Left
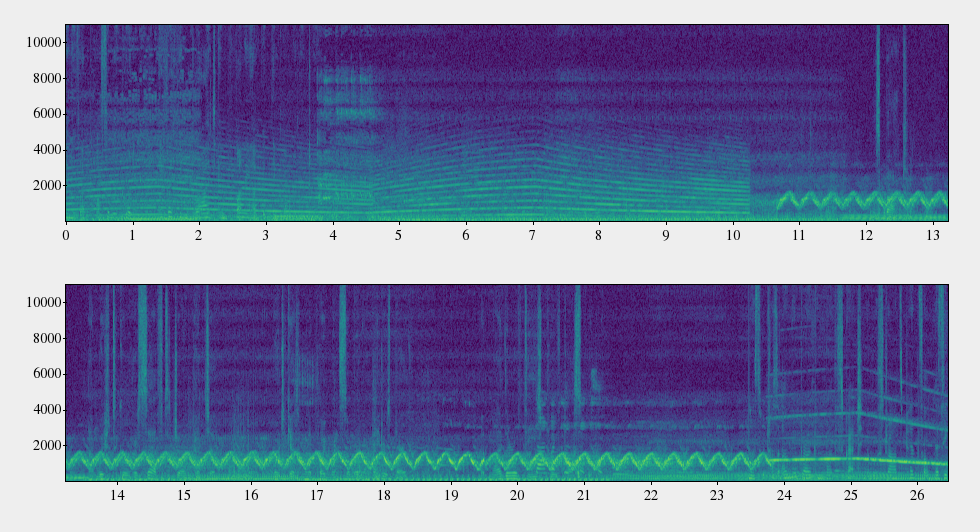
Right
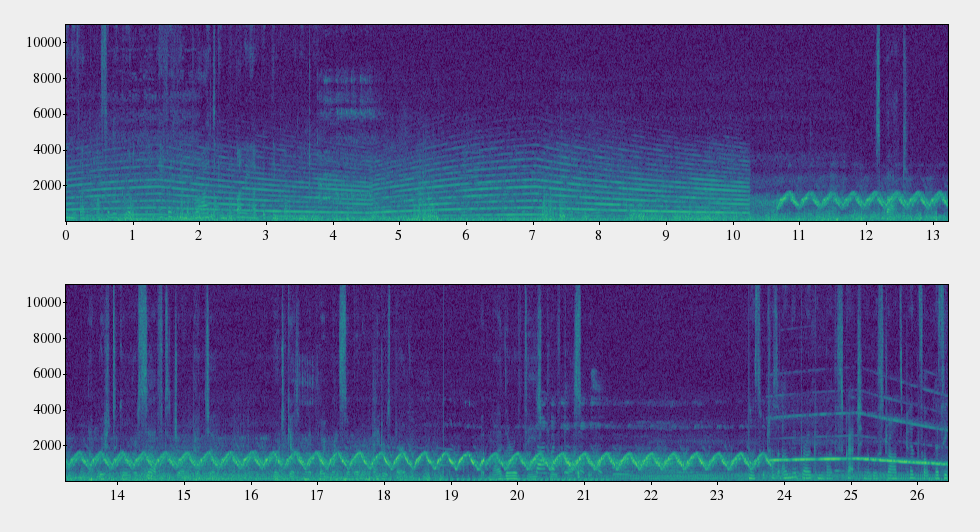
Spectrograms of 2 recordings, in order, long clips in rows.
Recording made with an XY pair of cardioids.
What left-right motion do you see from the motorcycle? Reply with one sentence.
You can hear the motorcycle stay put.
